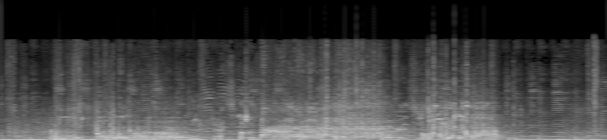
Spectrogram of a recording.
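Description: Kick scooter clattering on stone paving, with sharp knocks near the start and wheels rolling: the scooter hits the ground after a failed full whip. Background music with a steady beat runs underneath.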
